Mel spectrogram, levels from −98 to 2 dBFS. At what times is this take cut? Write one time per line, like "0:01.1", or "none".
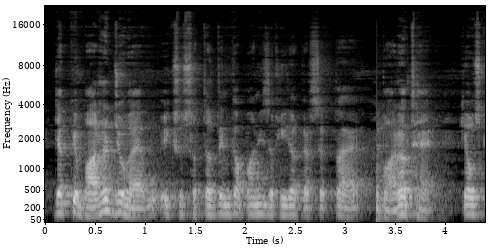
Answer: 0:03.4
